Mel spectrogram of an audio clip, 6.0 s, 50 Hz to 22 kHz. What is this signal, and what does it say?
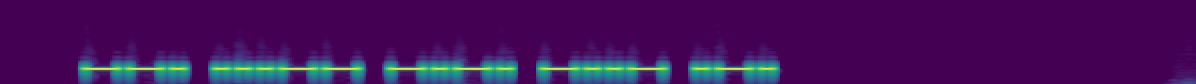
Morse code, heard as a keyed tone, about 21 wpm, 700 Hz. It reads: G3CXR
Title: DXCC-100 Call Signs - 5 Characters - 22wpm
